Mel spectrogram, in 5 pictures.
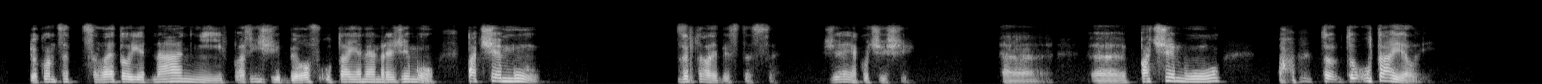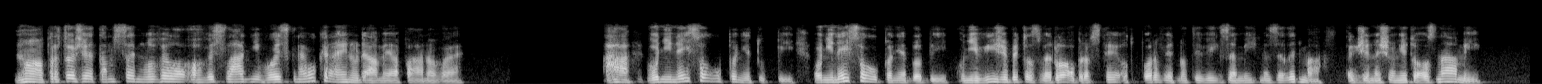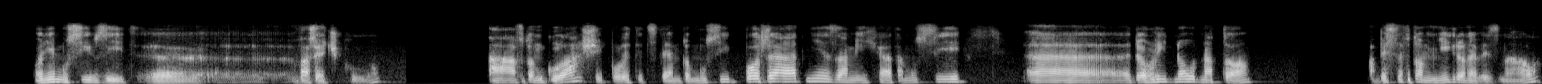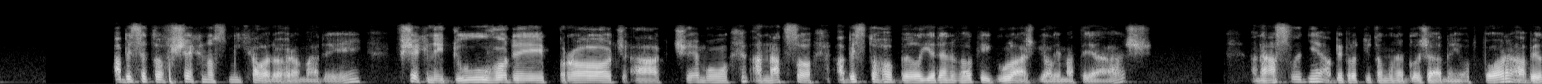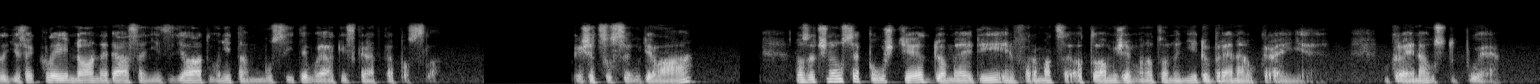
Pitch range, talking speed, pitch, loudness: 85-120 Hz, 120 wpm, 100 Hz, -15 LUFS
